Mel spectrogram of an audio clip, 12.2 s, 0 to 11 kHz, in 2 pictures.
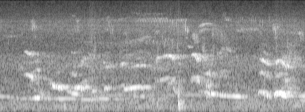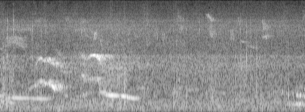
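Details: Female Cane Corso puppy, 11 weeks old, whining: thin, wavering tonal whimpers that rise and fall, some long and drawn out, others short, coming in loose bouts over a quiet background.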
